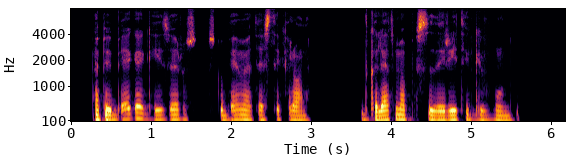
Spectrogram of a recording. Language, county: Lithuanian, Vilnius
